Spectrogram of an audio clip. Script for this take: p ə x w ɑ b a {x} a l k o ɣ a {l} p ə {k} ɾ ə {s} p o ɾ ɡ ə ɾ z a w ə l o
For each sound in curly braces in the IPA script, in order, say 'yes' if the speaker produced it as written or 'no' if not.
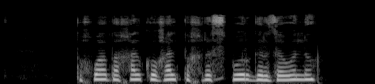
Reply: yes, yes, no, yes

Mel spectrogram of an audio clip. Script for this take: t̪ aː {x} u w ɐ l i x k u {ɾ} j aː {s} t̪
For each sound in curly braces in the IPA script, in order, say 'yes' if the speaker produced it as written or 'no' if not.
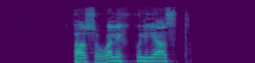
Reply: no, no, yes

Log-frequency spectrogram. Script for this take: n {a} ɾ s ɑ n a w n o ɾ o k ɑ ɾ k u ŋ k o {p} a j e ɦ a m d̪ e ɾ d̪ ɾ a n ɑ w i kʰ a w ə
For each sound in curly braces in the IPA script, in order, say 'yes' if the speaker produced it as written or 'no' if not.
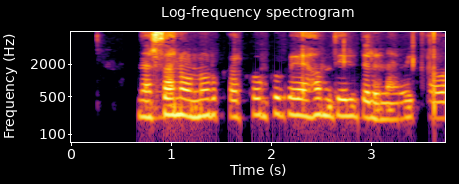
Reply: yes, no

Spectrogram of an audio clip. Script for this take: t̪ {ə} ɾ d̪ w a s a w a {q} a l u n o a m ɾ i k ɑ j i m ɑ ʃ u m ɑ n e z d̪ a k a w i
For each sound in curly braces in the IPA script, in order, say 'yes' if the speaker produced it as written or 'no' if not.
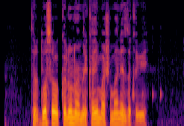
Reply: yes, no

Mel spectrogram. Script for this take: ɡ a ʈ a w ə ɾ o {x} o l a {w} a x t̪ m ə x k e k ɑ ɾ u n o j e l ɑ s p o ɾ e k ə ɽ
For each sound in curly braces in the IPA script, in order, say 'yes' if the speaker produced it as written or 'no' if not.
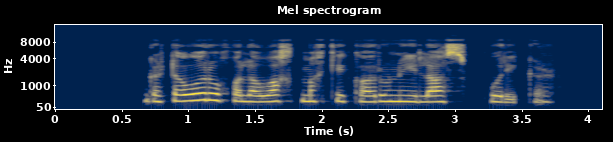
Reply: yes, yes

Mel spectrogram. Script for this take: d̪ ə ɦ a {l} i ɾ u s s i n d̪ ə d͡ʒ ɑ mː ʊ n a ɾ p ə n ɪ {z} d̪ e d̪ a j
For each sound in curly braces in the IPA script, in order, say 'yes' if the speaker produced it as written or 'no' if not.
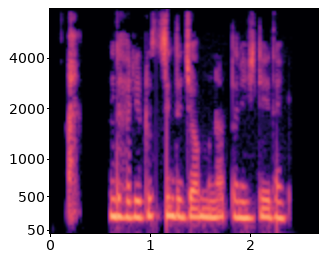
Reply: no, no

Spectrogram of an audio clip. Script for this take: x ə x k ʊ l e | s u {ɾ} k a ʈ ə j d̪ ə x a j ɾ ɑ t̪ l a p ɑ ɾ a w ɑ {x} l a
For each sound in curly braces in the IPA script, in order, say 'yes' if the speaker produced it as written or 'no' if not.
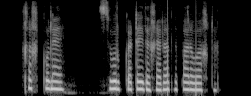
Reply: yes, yes

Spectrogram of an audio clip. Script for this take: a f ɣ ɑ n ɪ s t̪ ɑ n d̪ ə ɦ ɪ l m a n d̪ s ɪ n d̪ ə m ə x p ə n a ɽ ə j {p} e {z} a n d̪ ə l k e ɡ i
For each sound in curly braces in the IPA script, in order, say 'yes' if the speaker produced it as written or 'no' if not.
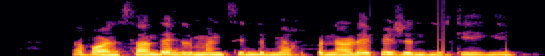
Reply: yes, no

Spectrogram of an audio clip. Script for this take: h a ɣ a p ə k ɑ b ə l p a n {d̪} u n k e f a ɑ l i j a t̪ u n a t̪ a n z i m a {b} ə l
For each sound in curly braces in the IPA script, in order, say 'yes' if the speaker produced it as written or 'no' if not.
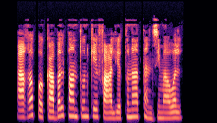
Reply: no, no

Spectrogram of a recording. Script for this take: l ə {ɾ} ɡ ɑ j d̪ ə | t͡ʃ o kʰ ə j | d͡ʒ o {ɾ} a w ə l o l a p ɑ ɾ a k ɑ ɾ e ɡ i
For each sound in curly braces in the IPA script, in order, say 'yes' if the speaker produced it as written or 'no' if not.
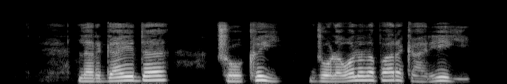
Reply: yes, no

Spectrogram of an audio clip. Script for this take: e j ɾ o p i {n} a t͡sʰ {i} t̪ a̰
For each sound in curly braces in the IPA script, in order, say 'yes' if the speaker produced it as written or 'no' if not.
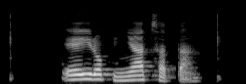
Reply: no, no

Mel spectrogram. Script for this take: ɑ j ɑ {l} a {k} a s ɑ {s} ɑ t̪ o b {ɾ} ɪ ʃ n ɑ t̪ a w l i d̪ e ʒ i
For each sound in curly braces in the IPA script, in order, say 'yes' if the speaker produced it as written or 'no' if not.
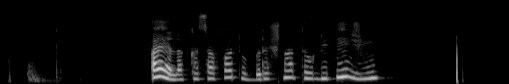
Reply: yes, yes, no, yes

